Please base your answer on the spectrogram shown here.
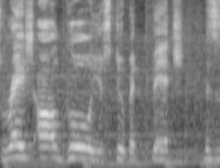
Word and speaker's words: Ra's al Ghul: Now, am I pronouncing this right? Mr. Ra's al Ghul? No, it's Ra's al Ghul, you stupid bitch.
